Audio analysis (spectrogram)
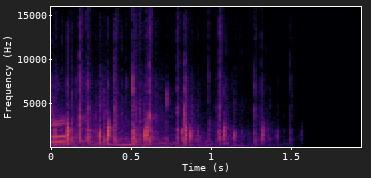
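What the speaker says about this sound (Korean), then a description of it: "큰 박수 보내주시기 바랍니다." A small crowd at a church denomination event gives a short burst of clapping, loose and fairly close, that fades out after about a second and a half.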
